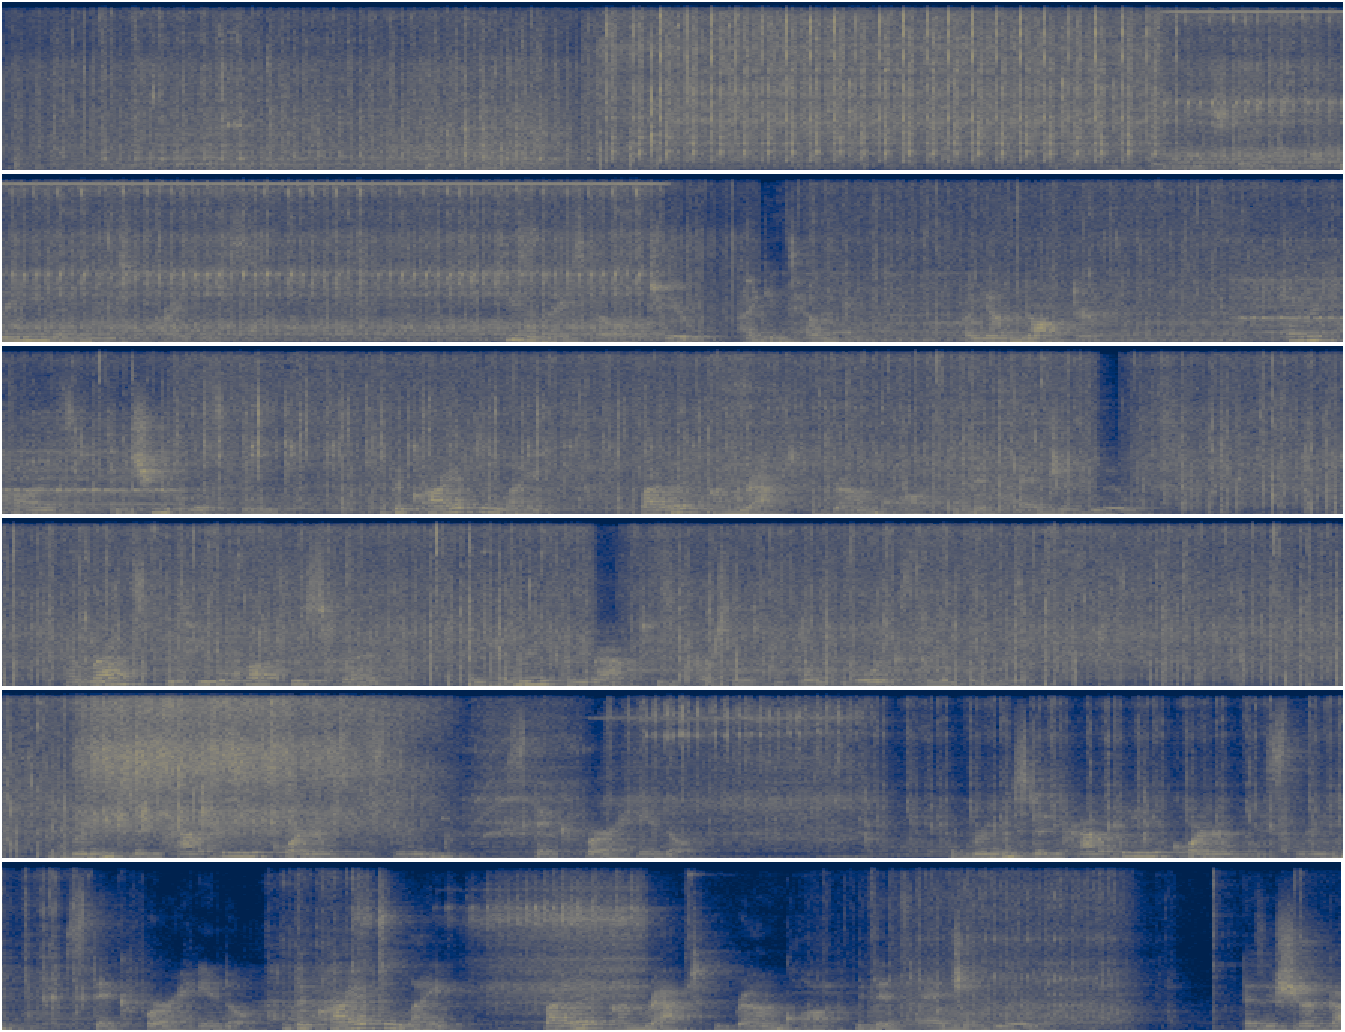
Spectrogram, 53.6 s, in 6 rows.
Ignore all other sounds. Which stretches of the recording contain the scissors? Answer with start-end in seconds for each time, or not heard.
2.4-4.4.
